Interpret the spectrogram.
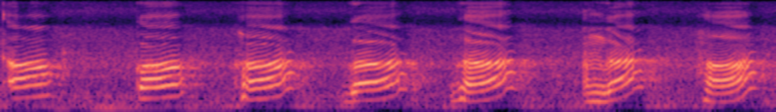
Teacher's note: अ का उच्चारण स्थान कंठ, जब भी हम लोग बोलेंगे ना तो देखिएगा, बोल करके देखिएगा, कंठ से ही ध्वनि निकलेगी।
